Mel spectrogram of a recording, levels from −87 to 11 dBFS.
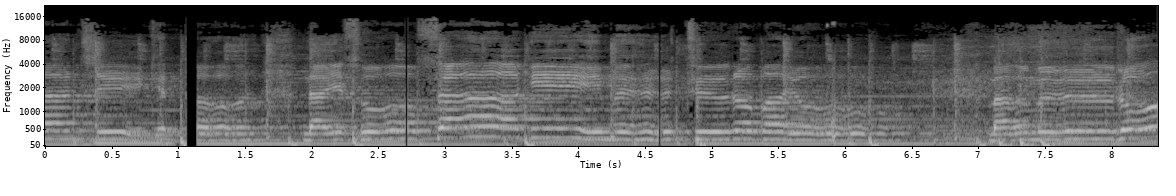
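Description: The whole thing has the dull, gurgly, granular sound of MP2 compression, likely a low-rate Layer II encode around 80 kbps, with upper sub-bands dropping out and the rest coarsely quantised. There are three blocks of digital silence where the audio cuts hard to silence and back with no fade: an 85 ms hole from 1.07 to 1.15 s, which fits a missed 4096-sample buffer, and two shorter 21 ms drops at 2.71 to 2.73 s and 4.61 to 4.63 s, consistent with 1024-sample blocks not being filled in time. Then from 5.87 to 5.94 s there's a brief patch of DAB burbling, where bit errors, at a rate of roughly 0.3%, got past error correction and put short blips of noise into individual sub-bands across five frames.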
